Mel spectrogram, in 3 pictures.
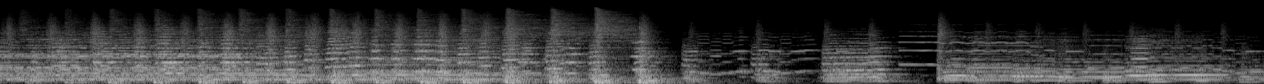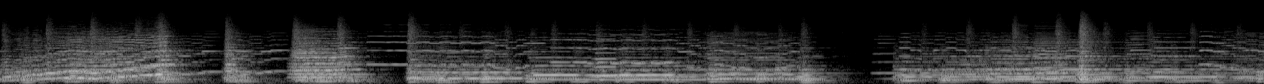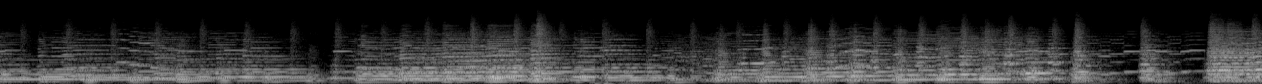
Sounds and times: Clarinet: 0.0s - 37.9s.

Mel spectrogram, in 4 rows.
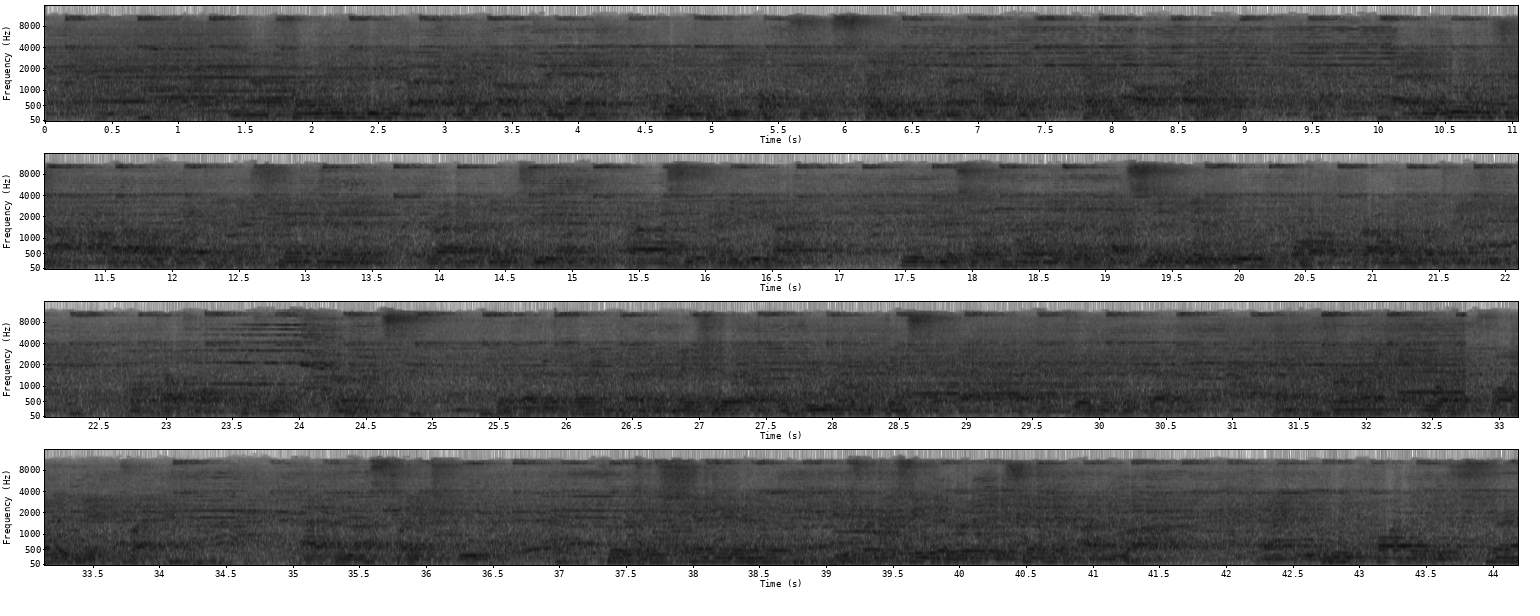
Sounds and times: Speech: 0.7s - 34.4s, 35.0s - 44.1s.

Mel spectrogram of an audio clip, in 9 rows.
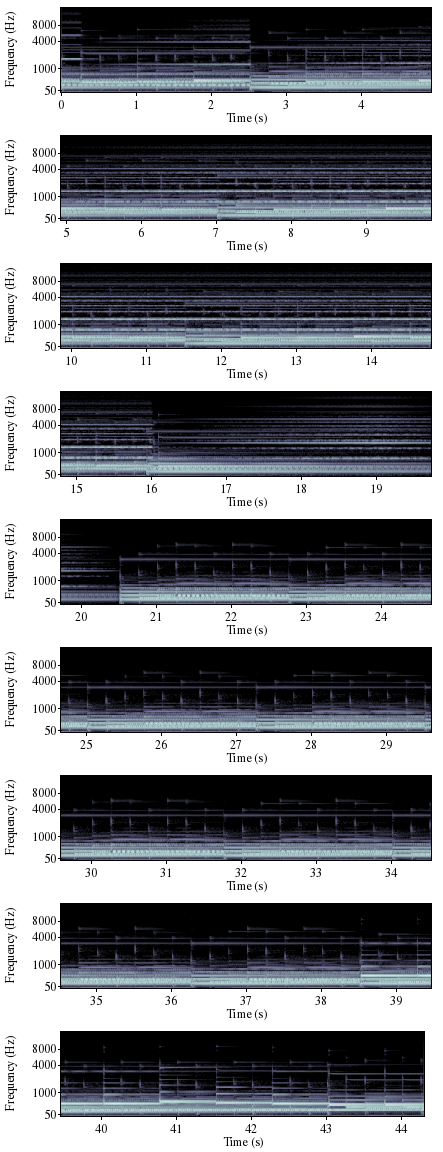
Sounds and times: Electric piano: 0.0s - 18.2s.

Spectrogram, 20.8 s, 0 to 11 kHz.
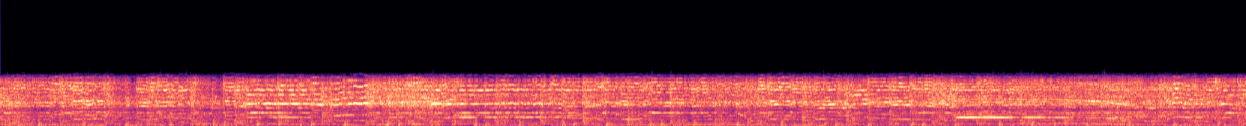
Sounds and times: Electric guitar: 0.0s - 20.7s.

